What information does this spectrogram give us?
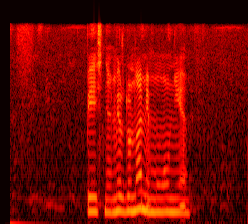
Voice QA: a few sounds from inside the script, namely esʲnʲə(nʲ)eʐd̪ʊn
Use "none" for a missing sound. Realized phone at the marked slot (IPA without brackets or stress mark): mʲ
